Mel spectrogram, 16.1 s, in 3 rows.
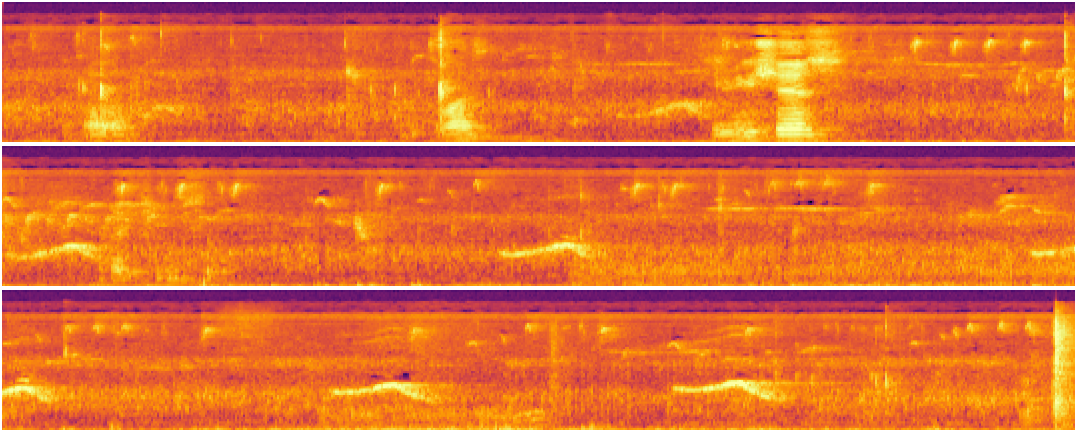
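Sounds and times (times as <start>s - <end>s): bird whistling rising and falling: 5.4s - 5.9s, 7.9s - 8.7s, 10.3s - 11.1s, 12.4s - 13.2s, 14.0s - 14.8s.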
